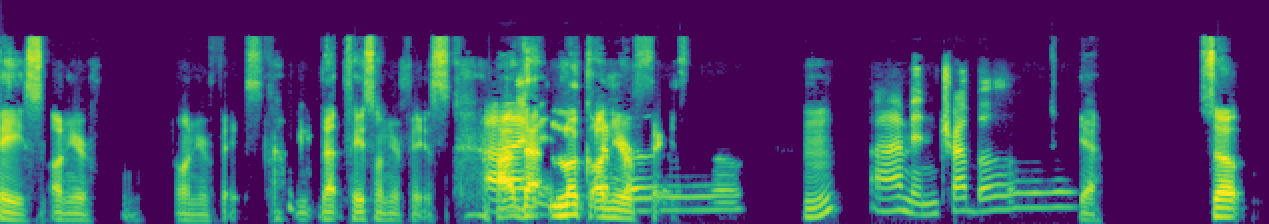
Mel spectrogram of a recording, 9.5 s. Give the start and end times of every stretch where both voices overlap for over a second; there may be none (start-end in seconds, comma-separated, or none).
3.6-5.2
